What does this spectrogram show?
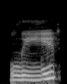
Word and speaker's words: lead: And then in the second sentence, the cowboys lead the cattle to the ranch. So in this sense, in the second sentence, we're pronouncing it L-E-E-D.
